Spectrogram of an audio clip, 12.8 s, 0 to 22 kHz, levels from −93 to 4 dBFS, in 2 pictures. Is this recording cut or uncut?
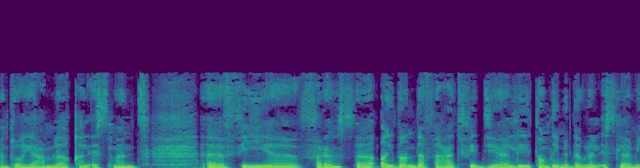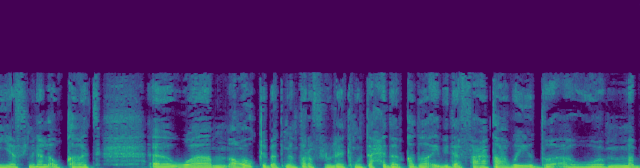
cut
